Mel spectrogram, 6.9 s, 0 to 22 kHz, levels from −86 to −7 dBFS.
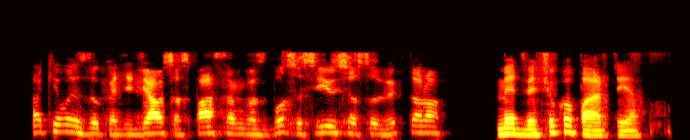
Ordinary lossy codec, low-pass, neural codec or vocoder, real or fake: AAC, 24 kbps; 5.4 kHz; none; real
